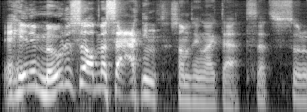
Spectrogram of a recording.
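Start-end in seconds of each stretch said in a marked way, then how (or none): 0.0-1.6 loud, high mock Danish announcer; Danish accent. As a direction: belt the title in a Danish accent. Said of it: "I can't do a Danish accent".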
